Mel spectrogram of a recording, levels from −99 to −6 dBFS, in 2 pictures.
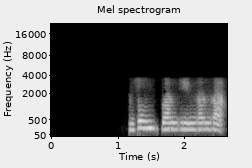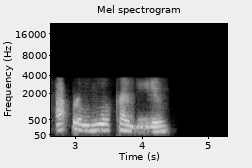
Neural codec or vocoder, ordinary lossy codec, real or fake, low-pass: codec, 16 kHz, 0.5 kbps, FreqCodec, smaller model; AAC, 24 kbps; fake; 3.6 kHz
